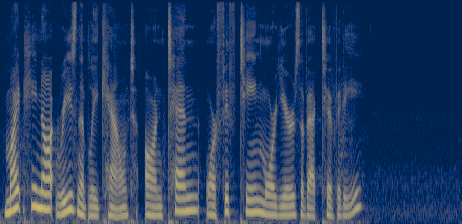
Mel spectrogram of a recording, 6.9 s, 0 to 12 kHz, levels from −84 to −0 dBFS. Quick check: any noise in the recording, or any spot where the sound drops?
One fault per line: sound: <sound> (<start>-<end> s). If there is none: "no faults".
no faults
